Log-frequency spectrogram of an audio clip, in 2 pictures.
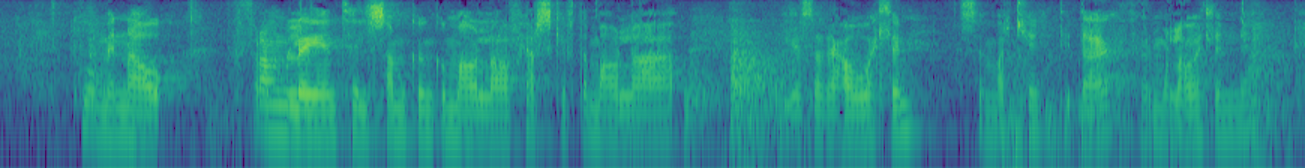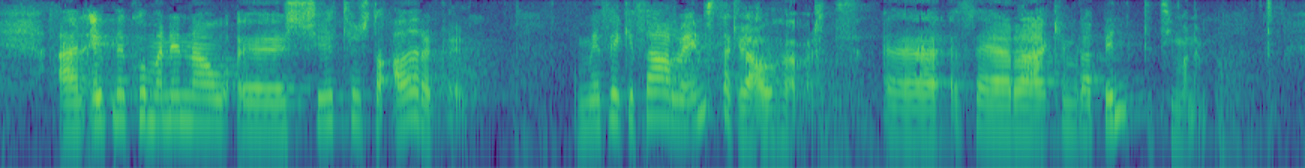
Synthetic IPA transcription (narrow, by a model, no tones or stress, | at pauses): kʰɔːmɪnːaw | fɾamlœɥjɪnt̪ʰɪlsamkœɥŋkamaːwlaɔfja̰r̥scɪft̪amaːwla | ḭɛsaɾɪʔa̰ːwvɛht̪lɪn | sɛ̰mva̰ɾ̥cʰɛn̥t̪it̪aːɣfjɔ̰ɾmawla̰wɛjht̪ɪnːɪ | ɛ̰nʔejt̪nɪkʰɔːmanɪnːawsjœːt̪ʰœst̪awʔaðɾakɾḛn | ɔmjɛθɛːhcɪθaðalvɛðejnst̪aklaa̰ːwɦœɣa̰vɛ̰r̥t̪ | θɛːɾaðcʰɛːmʏɾapɪnt̪ɪt̪ʰiːmanʏ̰m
